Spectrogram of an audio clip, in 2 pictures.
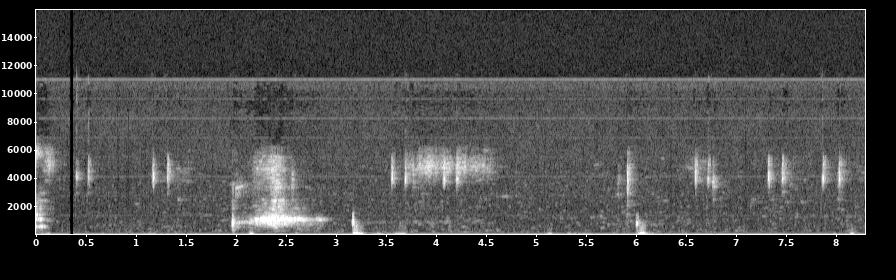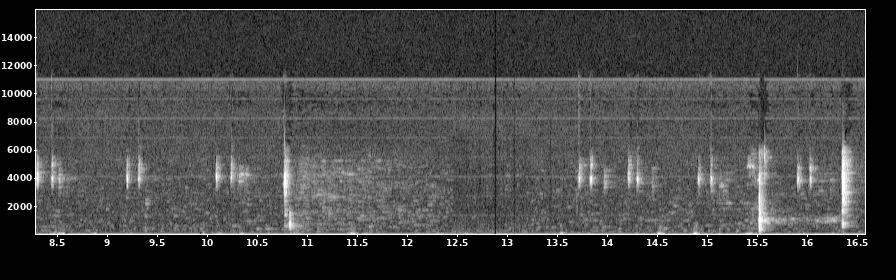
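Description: Sparse, sharp mouse clicks sound close and quiet, some in quick pairs and others alone, during Minecraft Skyblock play in a near-silent room, with a single soft breath-like sound near the start.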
